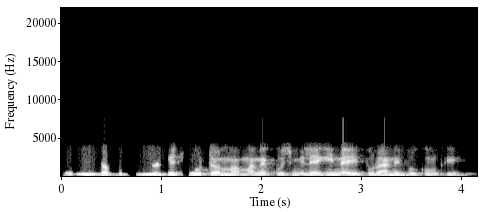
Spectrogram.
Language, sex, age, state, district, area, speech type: Hindi, male, 45-60, Uttar Pradesh, Mau, urban, conversation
